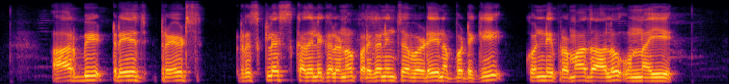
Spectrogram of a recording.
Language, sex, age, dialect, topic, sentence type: Telugu, male, 56-60, Central/Coastal, banking, statement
